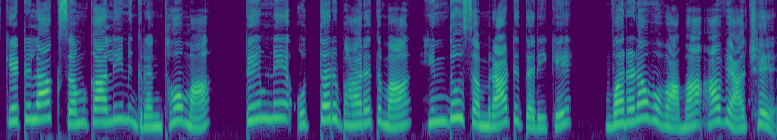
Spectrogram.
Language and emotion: Gujarati, neutral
